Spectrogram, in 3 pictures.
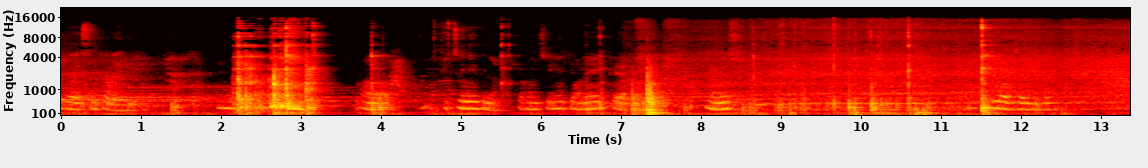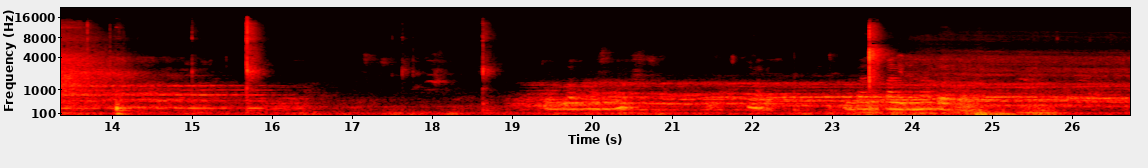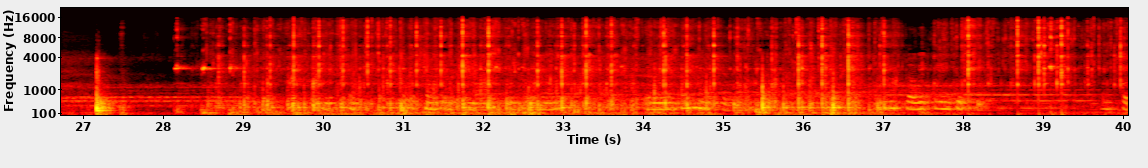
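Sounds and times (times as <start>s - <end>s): spoon stirring in ceramic bowl: 2.2s - 5.8s, 6.5s - 12.0s, 28.2s - 40.0s.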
